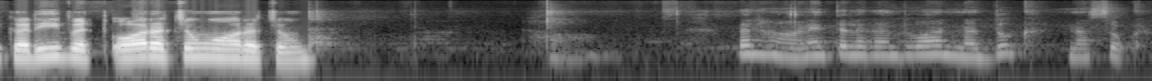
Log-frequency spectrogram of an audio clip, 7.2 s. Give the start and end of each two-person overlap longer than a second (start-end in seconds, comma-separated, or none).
none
